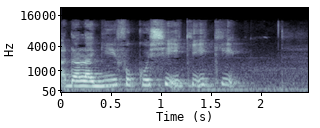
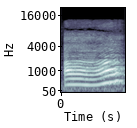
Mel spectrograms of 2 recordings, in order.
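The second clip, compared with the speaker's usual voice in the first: long sighing "a", louder, like a complaint; drawn-out complaining "a"; 8 dB louder than usual. Shown as a demonstration. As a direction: stretch the "a" out like you're grumbling. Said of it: "itu kayak ngeluh gitu ya". ("a" panjang mendayu-dayu, seperti mengeluh)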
